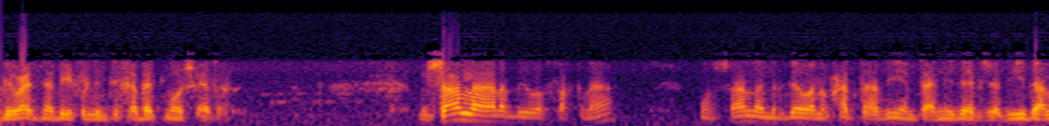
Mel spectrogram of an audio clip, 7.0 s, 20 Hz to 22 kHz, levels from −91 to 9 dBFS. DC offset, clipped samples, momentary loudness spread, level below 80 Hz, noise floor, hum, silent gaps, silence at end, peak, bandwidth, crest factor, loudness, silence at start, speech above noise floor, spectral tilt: under 0.1%; under 0.1%; 23 LU; -62 dBFS; -47 dBFS; none; none; 0 s; 0 dBFS; 14 kHz; 18 dB; -17 LUFS; 0 s; 29 dB; -6 dB/octave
